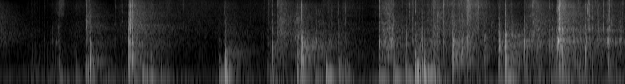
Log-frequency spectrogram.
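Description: Trading cards and their box packaging handled on a table: scattered taps and knocks, then a run of crinkling from about five seconds in as packaging is opened.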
